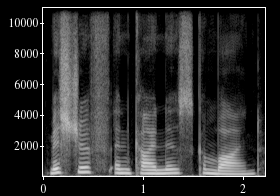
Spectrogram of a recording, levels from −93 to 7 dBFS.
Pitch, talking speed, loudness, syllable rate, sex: 230 Hz, 110 wpm, -16 LUFS, 3.8 syllables/s, female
